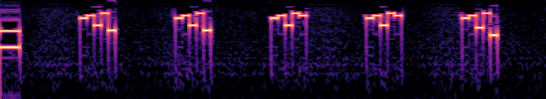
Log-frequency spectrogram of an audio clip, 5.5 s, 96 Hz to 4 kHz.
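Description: Five-tone selective call (ZVEI), heard as quick runs of five tones, tones of about 80 ms. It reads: 89503 89503 89509 89509 89401
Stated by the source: Five-tone ZVEI selective call received by SDR.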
